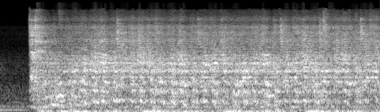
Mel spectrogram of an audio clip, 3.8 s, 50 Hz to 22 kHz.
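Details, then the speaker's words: 1931 Ford Model A Coupe hot rod, first start attempt: starter churns in steady low chugs for four seconds, no firing; cranks but won't start. "turn the key on just crank it don't touch anything just crank it break"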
